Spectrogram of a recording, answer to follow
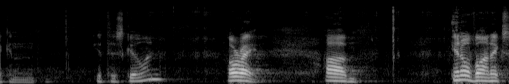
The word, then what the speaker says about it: Inovonics: get this going alright inoue onyx is how you say the company's name about one in my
